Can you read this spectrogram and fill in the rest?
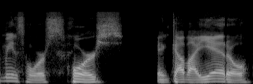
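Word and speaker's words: caballero: and not no kabo means horse horse and cavayero cavayo that's correct good great pronunciation there I can if if I hear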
